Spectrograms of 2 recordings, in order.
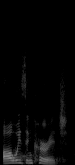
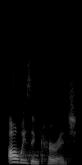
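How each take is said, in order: First: Said in the usual way. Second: Always encourage said again louder and firmer; louder emphatic restatement; emphatic repeat. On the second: Shown as a demonstration. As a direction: press the point home the second time.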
